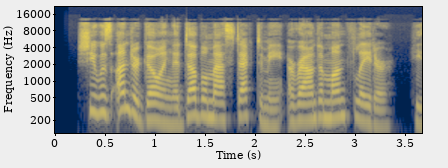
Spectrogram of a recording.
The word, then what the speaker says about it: mastectomy: I also discovered that the correct pronunciation is mastectomy not masectomy it contains a t it shouldn't masectomy should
